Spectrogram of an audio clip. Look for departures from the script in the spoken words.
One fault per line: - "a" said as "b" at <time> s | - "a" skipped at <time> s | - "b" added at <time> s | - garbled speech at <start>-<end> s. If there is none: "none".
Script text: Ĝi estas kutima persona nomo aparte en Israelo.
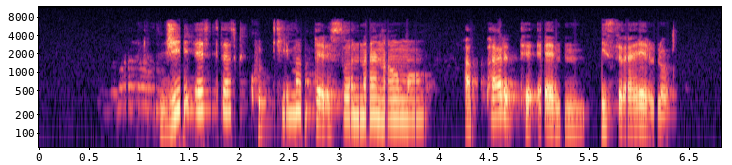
none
